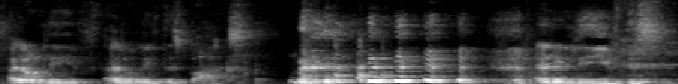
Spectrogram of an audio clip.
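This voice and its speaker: A man's voice: a little high, takes it slowly, recorded from a distance. A young man hosting a podcast in casual, joking, self-mocking chat. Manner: jokey, self-mocking, laughs through his sentences. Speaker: podcast host. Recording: roomy echo.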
